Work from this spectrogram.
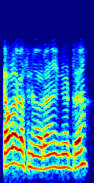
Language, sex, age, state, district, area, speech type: Tamil, male, 18-30, Tamil Nadu, Madurai, rural, conversation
